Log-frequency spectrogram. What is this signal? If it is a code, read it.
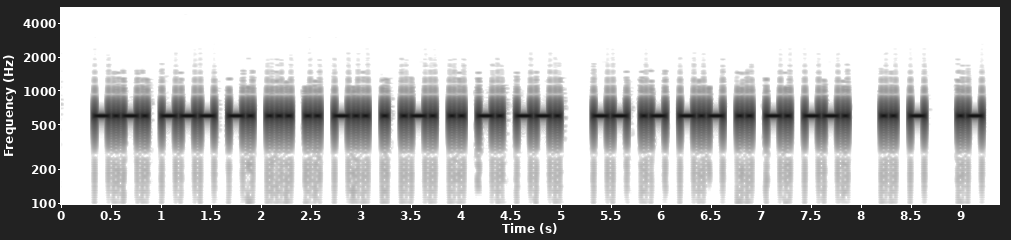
Morse code, heard as a keyed tone, about 25 wpm, 600 Hz. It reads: CONSIDERING MAKING IT A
